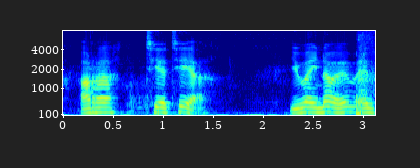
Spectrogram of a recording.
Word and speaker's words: Aratiatia: It's Aratiatia. So you roll the R, and then it's Aratiatia.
